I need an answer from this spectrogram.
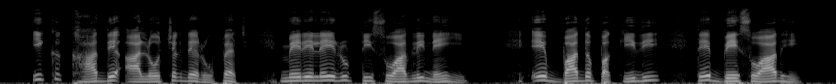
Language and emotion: Dogri, disgusted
